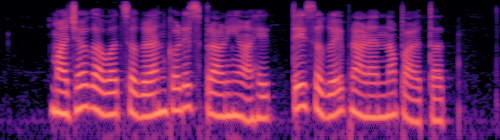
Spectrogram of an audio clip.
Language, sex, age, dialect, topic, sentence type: Marathi, female, 31-35, Northern Konkan, agriculture, statement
